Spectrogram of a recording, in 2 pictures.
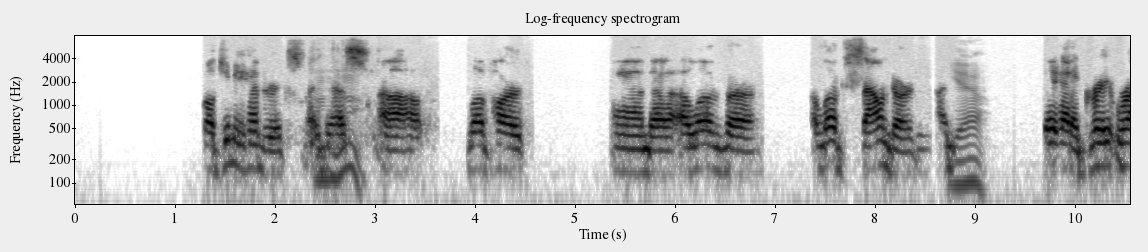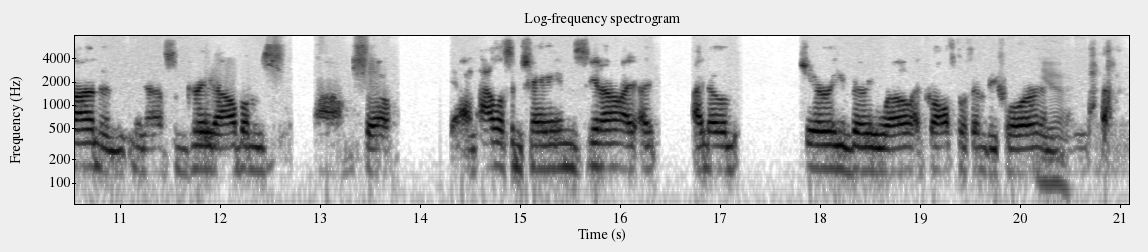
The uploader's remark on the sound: so I hopped on the phone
